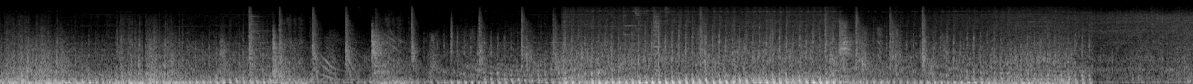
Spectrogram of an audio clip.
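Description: A helicopter rotor thumps loudly and steadily.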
